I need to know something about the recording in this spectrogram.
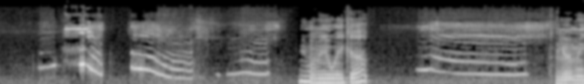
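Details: Husky whining to rouse its sleeping owner: a run of rising and falling whimpers and yowly whines, some gravelly and drawn out, with the owner's voice between them indoors.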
